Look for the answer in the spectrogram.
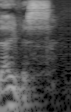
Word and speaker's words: Davies: And actually, they pronounce it Davis.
